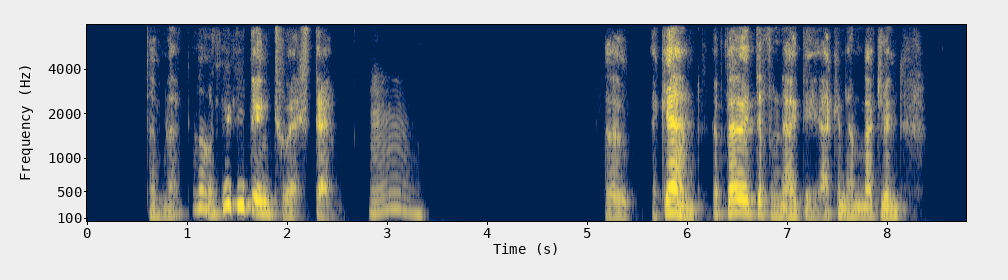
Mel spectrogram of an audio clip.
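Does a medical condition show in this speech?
Yes: profound deafness; born profoundly deaf, powerful hearing aids early, cochlear implant one ear after ear problem; hearing aids let own speech be heard, speech not too bad.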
